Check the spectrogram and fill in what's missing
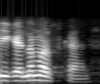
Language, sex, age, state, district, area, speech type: Hindi, male, 45-60, Uttar Pradesh, Bhadohi, urban, conversation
